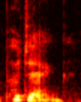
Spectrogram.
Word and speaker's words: pudding: would you like for pudding pronunciation dip is two syllables okay so put the stress on the first part number four is Orchard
